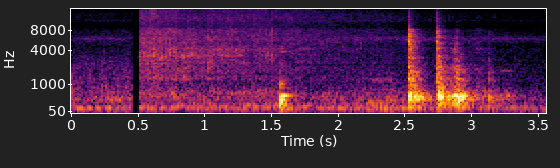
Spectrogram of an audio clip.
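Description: Eggs cooking in a pan for egg bhuna: a steady low sizzle of frying, broken by a few short scraping stirs near the end, close and moderately loud.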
